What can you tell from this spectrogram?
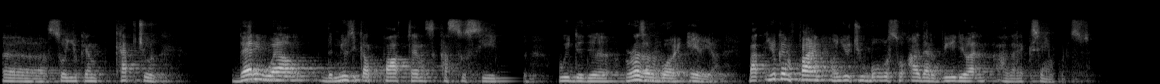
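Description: From 5.01 to 5.28 s the sound is replaced by a fading continuation of itself for about 0.22 s, likely a long network dropout, then resumes without the lost portion.

At 10.54 s a short concealed packet loss leaves a 40 ms hole, filled by extrapolating the preceding sound and blending back, heard as a brief smear.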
